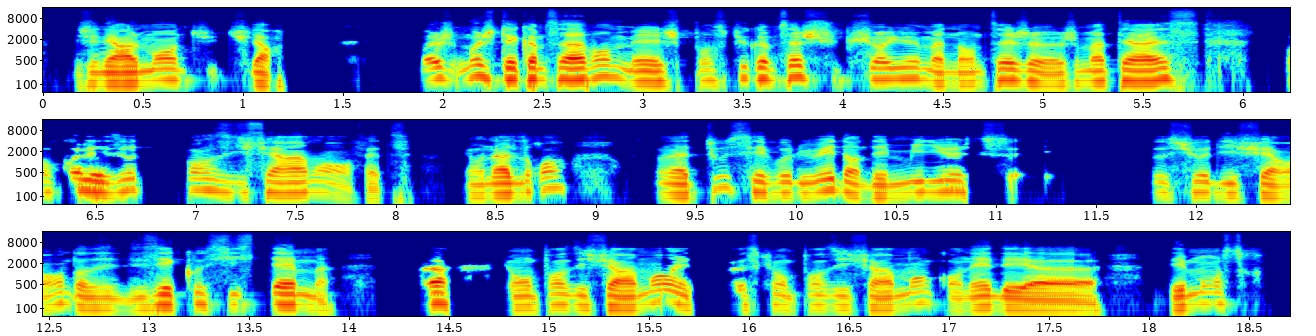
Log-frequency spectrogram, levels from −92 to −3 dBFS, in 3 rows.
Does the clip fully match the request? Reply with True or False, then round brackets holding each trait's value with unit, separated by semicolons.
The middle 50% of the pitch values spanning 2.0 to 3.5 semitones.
False (4.1 semitones)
